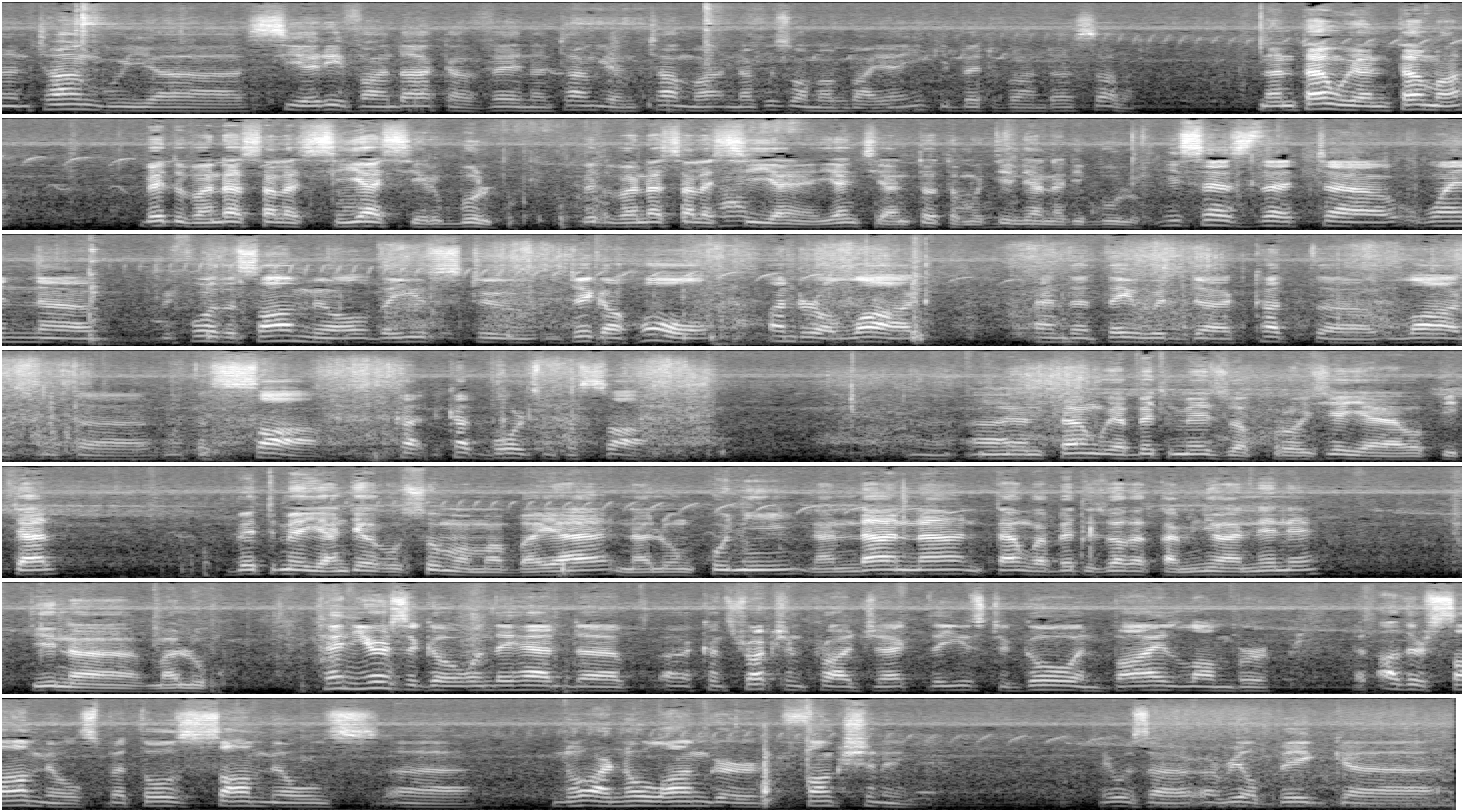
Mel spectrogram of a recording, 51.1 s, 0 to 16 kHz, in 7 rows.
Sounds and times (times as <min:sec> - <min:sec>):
Speech: 0:00.0 - 0:05.7, 0:08.0 - 0:19.2, 0:19.8 - 0:25.2, 0:30.4 - 0:35.8, 0:36.7 - 0:48.6, 0:49.3 - 0:51.0.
